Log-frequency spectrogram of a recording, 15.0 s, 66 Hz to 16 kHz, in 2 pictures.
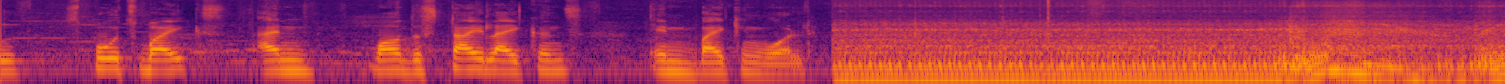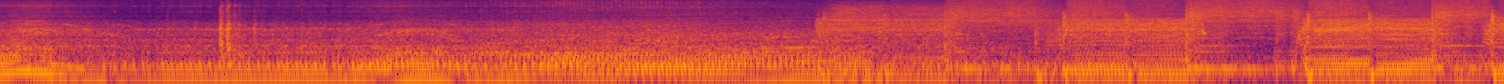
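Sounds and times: motorcycle engine idling and revving: 4.2 - 12.9.

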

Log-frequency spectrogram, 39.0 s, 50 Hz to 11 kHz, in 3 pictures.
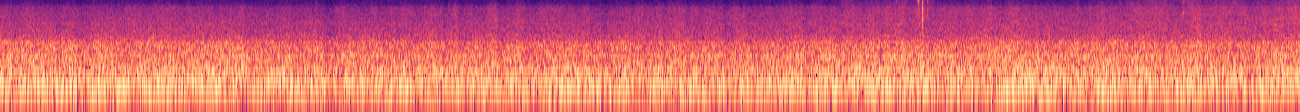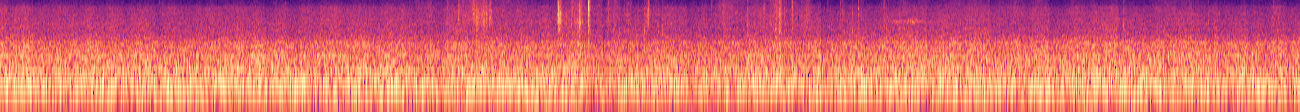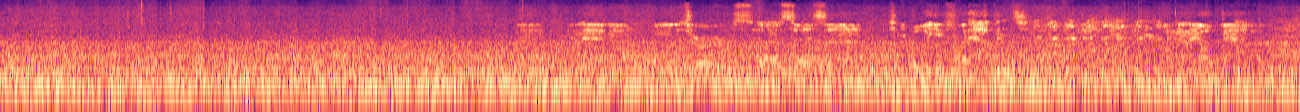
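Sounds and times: tyre and road noise: 0.0 - 39.0.

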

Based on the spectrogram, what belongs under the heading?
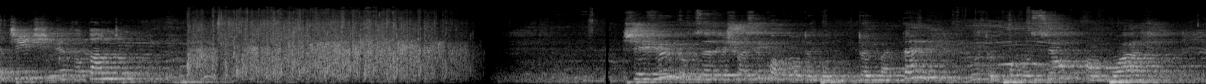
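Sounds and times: audience applauding: 1.9 - 4.9.

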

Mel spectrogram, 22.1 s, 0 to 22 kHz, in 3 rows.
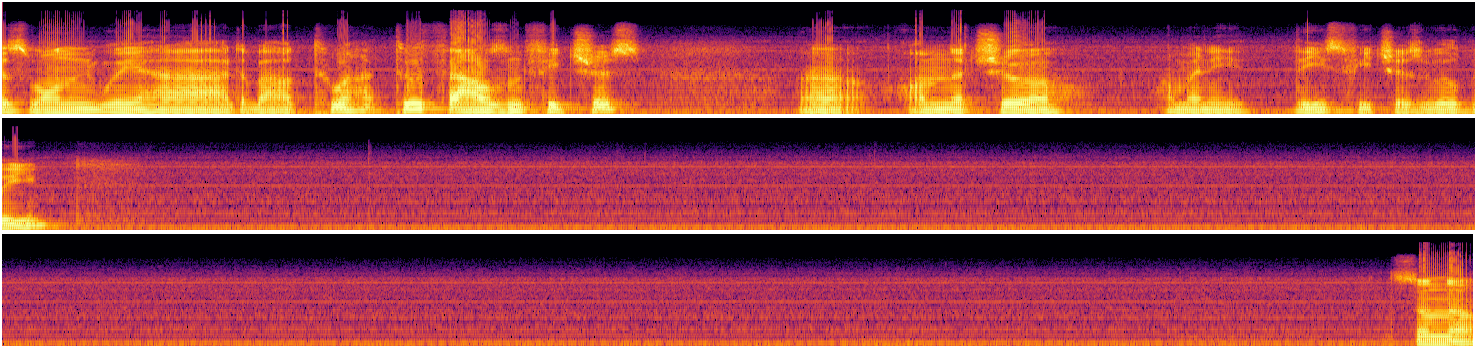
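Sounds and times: low room tone hum and hiss: 0.0 - 22.0.

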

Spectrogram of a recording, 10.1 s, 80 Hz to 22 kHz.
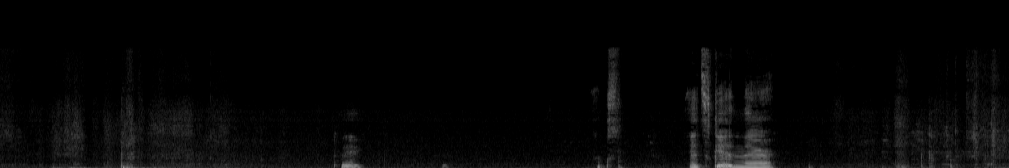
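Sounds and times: paper rubbing and rustling: 9.0 - 10.0.

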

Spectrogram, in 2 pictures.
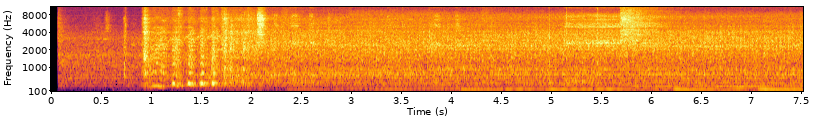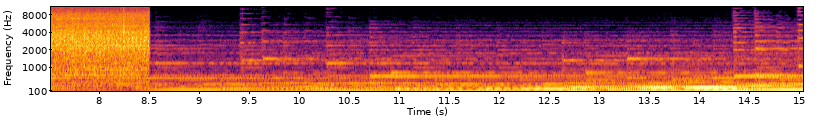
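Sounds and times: starter motor cranking: 0.7 - 8.5
diesel engine idling: 0.9 - 8.5.

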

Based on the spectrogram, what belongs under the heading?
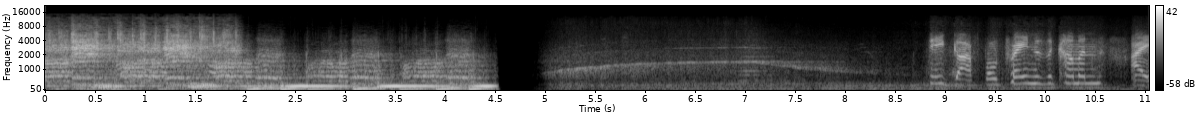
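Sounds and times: music: 0.0 - 4.6
siren rising and falling: 5.0 - 8.8
low city noise: 5.0 - 11.0.

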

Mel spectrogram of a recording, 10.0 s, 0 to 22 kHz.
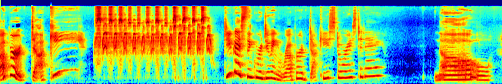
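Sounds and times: rubber duck squeaking: 1.5 - 4.4.

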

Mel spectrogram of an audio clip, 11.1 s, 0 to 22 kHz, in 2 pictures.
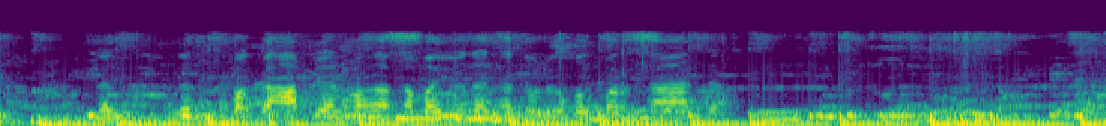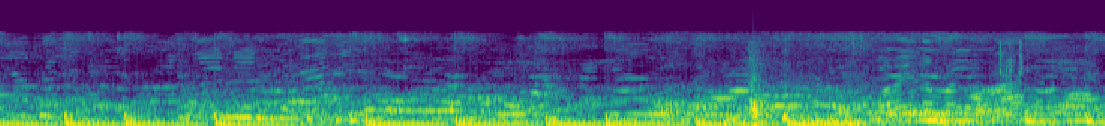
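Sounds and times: children's voices: 4.4 - 11.0.

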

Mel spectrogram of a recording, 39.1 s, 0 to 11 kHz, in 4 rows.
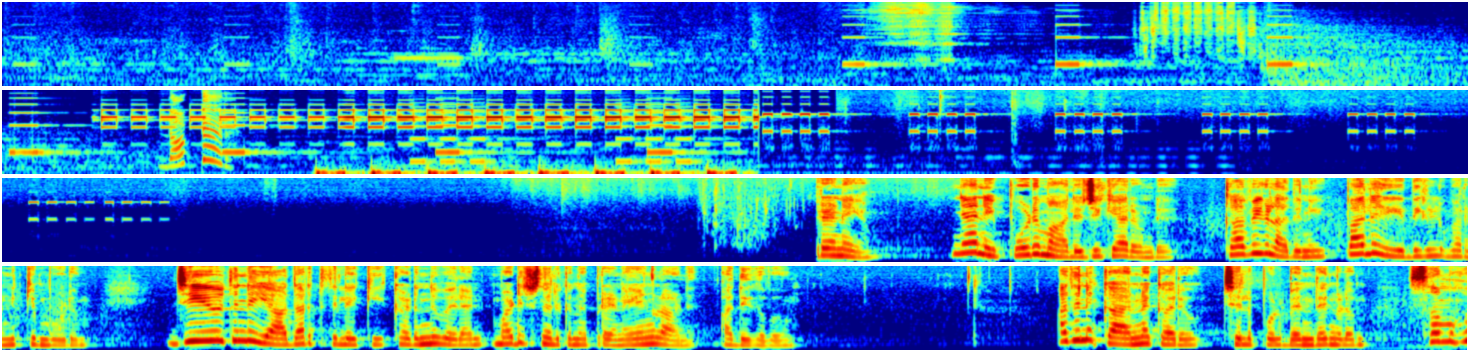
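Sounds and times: patient monitor beeping: 10.4 - 20.7.

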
